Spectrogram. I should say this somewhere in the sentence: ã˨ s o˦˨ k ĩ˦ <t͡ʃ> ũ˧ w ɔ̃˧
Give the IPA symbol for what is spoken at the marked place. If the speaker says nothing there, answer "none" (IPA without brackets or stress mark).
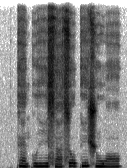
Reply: ʃ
